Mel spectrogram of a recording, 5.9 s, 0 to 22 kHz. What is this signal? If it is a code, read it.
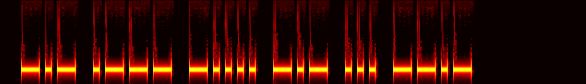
Morse code, heard as a keyed tone, about 20 wpm, 700 Hz. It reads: KJ6KSQ
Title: USA Callsign DE Callsign 20wpm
